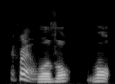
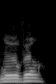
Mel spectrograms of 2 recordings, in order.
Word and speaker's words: Louisville: It is going to be in Louisville, or how do you say Louisville in Tennessean? Louisville. Just Louisville? All right. Not Louisville. Not Louis. Yeah.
